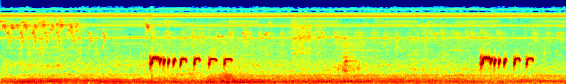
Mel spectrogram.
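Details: Wild local zebra dove calling twice, several seconds apart. Each bout opens with a rolling trill and ends in a few spaced staccato coos. A low rural background rumble and faint high tones run behind it.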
